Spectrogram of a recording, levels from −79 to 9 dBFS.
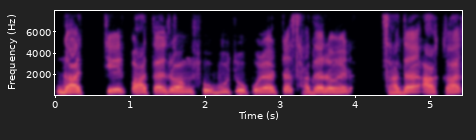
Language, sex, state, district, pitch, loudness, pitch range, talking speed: Bengali, male, West Bengal, Dakshin Dinajpur, 250 Hz, -14 LUFS, 245-265 Hz, 130 wpm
